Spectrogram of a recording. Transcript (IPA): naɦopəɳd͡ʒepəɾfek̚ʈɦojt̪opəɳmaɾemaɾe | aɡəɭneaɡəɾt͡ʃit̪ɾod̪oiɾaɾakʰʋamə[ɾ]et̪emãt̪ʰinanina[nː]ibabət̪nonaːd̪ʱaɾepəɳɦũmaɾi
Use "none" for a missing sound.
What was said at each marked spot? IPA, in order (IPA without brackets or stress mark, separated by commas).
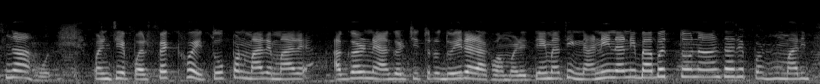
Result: ɭ, n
